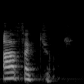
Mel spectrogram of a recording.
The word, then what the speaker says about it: affacturage: Alors pas en deux mots, la façon dont je l'ai prononcé, c'est l'affacturage, ou plutôt affacturage.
